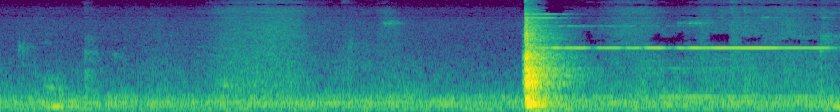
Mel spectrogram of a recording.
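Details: Rinne test on a man: a sharp metallic strike, then a steady, high, pure ringing tuning fork tone placed on the mastoid bone behind each ear until he can no longer hear it.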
